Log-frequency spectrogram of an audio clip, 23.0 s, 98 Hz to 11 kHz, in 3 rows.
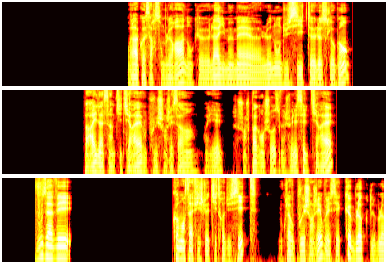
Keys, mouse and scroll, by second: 1.6-2.5 scroll down 2, 2.5 scroll up 1, 11.0 click, 13.1 click, 14.0-18.5 scroll down 2.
